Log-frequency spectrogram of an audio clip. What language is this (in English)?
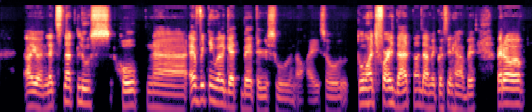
Filipino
